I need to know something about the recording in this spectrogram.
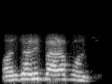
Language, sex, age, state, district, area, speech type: Odia, female, 60+, Odisha, Gajapati, rural, conversation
